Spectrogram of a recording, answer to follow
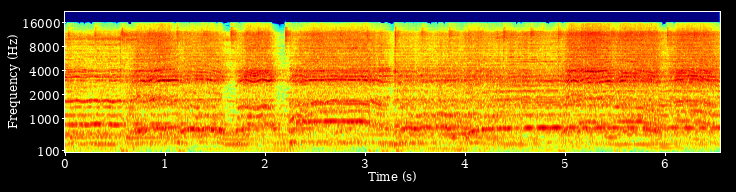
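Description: Gospel worship song sung by a group of voices with musical backing, the notes long-held and gliding between pitches.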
